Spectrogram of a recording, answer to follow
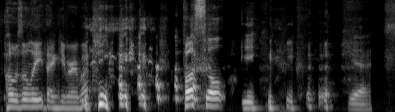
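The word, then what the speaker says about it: pozole: um we had some posole it was really good yeah it's pronounced posily thank you very much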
